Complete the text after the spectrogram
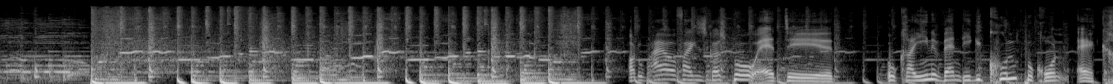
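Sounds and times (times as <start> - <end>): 
breathy flute melody over ethno-pop track: 0.9 - 8.9
speech: 6.7 - 11.1.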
